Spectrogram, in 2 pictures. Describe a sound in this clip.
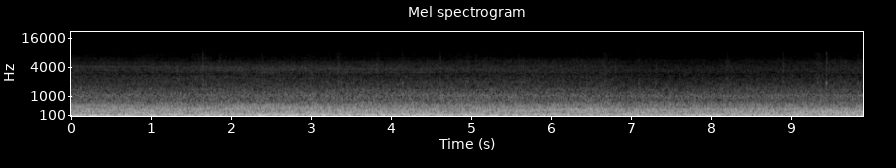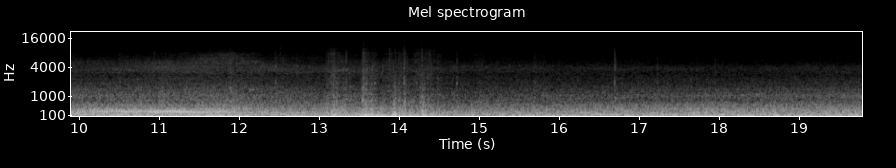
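Tyres roll on smooth asphalt.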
